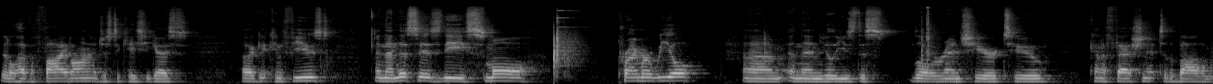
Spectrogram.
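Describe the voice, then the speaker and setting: Spoken at a moderate pace, the clip has audible room echo and light background noise. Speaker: hobbyist demonstrator. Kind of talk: tutorial. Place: workshop.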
